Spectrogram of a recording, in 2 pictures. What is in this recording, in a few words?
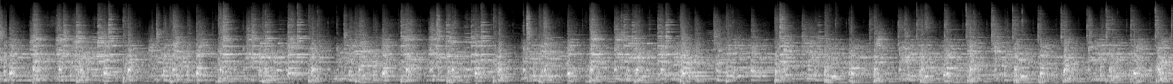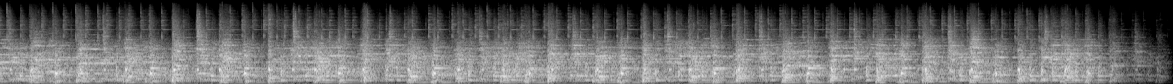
steeldrum; best service Blue Box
